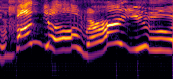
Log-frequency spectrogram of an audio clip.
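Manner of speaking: high, hammed-up calling voice; mock villainess call; Mother Gothel. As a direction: holler for a missing daughter in a put-on voice. Mother Gothel calls for Rapunzel.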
